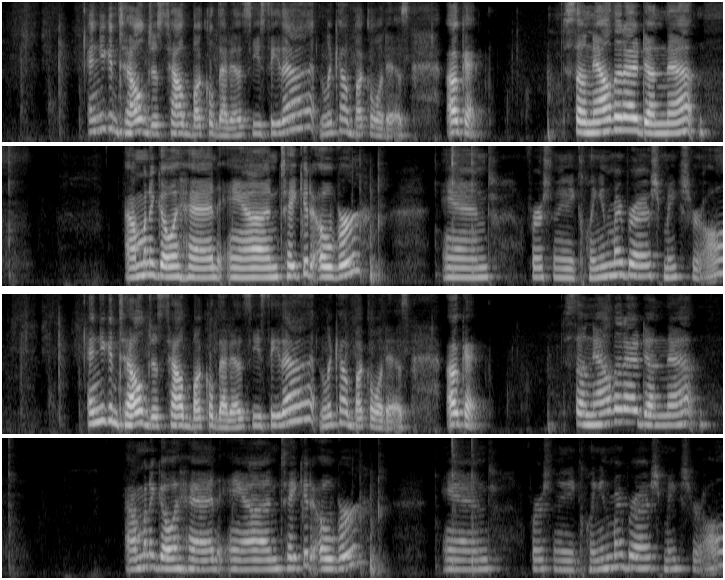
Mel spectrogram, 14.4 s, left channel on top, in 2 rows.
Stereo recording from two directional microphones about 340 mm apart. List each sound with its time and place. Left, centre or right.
0.5 s speech: centre
5.4 s a woman's voice: centre
8.4 s speech: centre
11.8 s speech: centre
